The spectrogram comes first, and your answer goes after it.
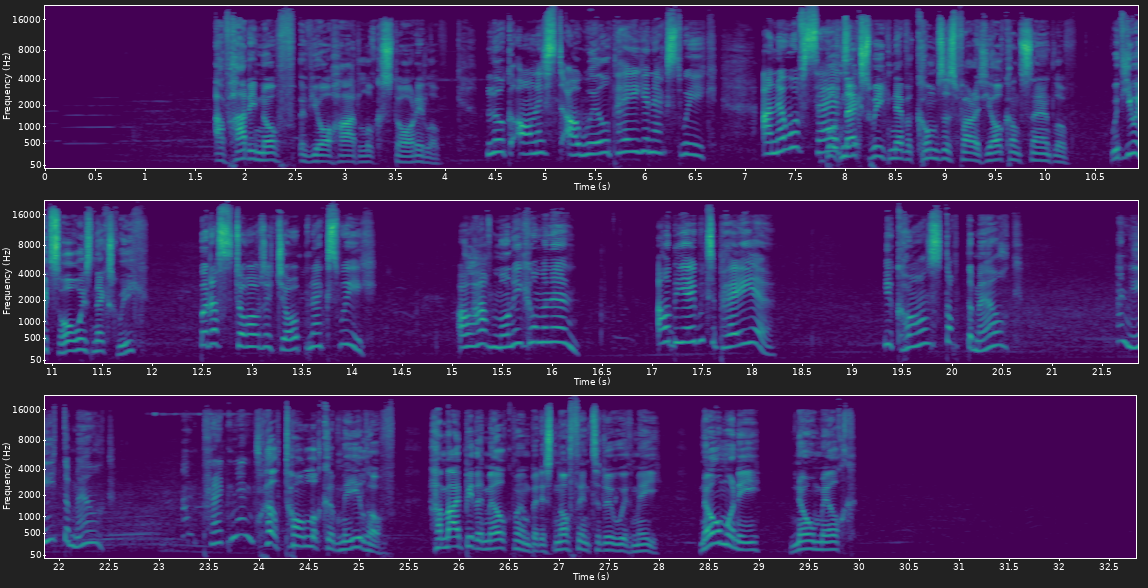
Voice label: Audiobook, Yorkshire, Warm, Grounded, Relaxed, Approachable, Current, Versatile; Blood Brothers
